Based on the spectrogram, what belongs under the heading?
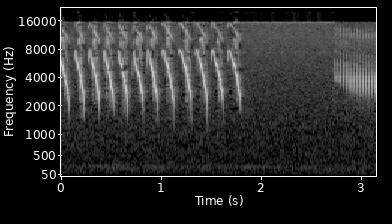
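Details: Canary song for luring other canaries: about a dozen rapid down-slurred sweeps in under two seconds, a short silence, then a buzzy trill begins.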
